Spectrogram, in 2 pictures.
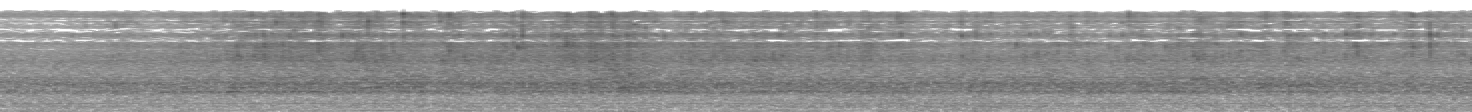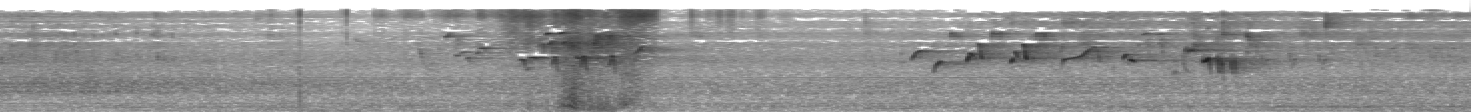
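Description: Birds calling on a film soundtrack heard through a projection room's speakers: a steady hiss, a loud burst of noise about fifteen seconds in, then a quick run of short, sharp, downward-sweeping chirps a few seconds later.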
